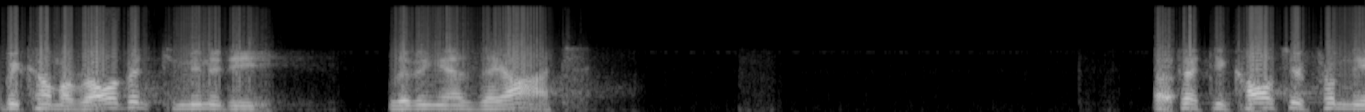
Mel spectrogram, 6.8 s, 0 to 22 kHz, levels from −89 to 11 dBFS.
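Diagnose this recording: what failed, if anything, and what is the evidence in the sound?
Codec stage: G.729 codec damage throughout. Nothing passes above 4 kHz, and the speech sounds rough and synthetic. That fits an 8 kbit/s model-based coder.

Call processing: a filter restarted on every block. A steady 345 Hz buzz tracks the speech level. Each block starts with a small transient, which fits a 128-sample block.

Network: VoIP packet loss concealed by the speech codec. At 1.25 to 1.38 s and 5.80 to 5.90 s, speech is stretched into a buzzy tone or coloured noise that fades. That points to about 100 ms and 60 ms of missing packets.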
